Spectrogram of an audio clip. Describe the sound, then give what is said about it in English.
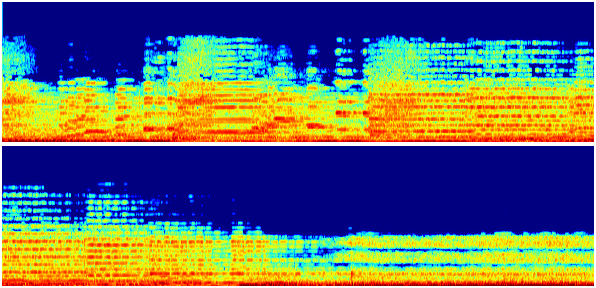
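Car engine revving as the car is driven fast, a loud, sustained roar with many shifting tones and a noticeable change in tone about two-thirds through, with no voices. “For a woman who just fainted, she's driving plenty fast.”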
